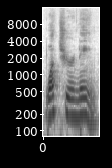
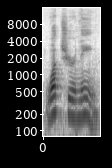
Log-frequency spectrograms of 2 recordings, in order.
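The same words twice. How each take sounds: No difference in how they are said.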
